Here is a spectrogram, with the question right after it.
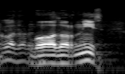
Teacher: Entonces, pero debemos reconocer que hay muchas partes donde dicen godorniz, porque la C suele sonorizarse en G, que es un fenómeno fonético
